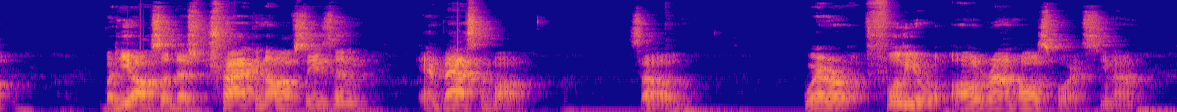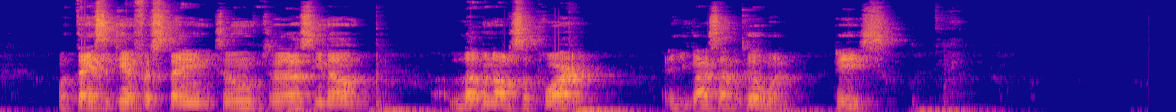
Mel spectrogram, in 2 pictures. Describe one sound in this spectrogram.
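A man talks calmly and close by, explaining with animation.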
